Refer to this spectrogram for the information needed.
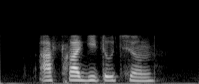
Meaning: astronomy
- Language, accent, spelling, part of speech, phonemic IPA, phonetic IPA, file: Armenian, Eastern Armenian, աստղագիտություն, noun, /ɑstʁɑɡituˈtʰjun/, [ɑstʁɑɡitut͡sʰjún], Hy-աստղագիտություն.ogg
